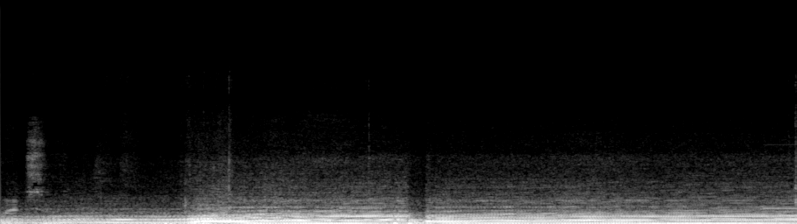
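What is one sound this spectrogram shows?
A car engine hums and revs as the car accelerates.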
